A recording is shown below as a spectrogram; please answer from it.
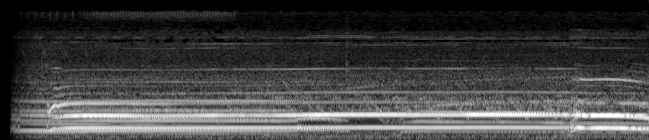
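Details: Samoyed dog howling: a long, steady, tonal howl that swells in quickly and holds a level, slightly wavering pitch for about six seconds, with a short bend near the end.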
